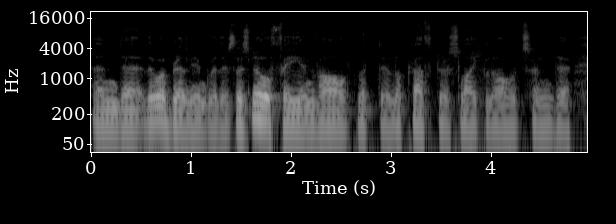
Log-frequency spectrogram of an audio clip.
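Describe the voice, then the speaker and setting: A man with a Geordie accent talks fairly quickly at a medium pitch, in a dark, mellow tone with fairly even intonation. The recording is very clean, with a silent background. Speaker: retired brass band cornet player. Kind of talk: interview reminiscence. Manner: halting, with fillers and repeats.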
